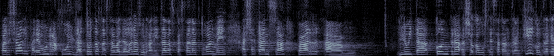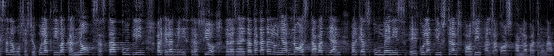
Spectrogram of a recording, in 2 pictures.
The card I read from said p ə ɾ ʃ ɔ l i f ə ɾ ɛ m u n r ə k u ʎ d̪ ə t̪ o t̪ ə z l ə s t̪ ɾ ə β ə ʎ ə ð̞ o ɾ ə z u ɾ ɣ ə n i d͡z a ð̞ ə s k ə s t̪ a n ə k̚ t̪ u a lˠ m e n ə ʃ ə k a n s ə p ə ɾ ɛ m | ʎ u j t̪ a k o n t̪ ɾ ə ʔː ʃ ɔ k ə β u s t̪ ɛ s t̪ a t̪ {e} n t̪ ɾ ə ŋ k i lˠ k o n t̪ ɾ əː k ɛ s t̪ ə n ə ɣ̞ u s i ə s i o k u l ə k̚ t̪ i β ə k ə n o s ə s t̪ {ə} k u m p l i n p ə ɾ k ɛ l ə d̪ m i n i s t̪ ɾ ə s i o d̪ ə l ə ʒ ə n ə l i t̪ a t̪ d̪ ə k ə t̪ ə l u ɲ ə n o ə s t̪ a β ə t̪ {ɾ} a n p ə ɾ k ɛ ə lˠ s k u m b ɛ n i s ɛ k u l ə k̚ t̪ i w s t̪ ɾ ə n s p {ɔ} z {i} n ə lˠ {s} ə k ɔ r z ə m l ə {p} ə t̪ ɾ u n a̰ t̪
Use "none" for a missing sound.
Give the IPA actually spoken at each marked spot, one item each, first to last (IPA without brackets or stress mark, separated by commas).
a, a, ʎ, ɔ, i, z, p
